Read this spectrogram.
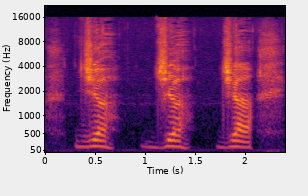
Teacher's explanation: J looks like a puppeteer's mouth, so basically the sound starts up by your nose. It starts high up by that alveolar Ridge, and then you drop your jaw like a puppets jaw. "Juh, juh, juh." If you feel your jaw as you say that letter, you can feel the movement of the jaw.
